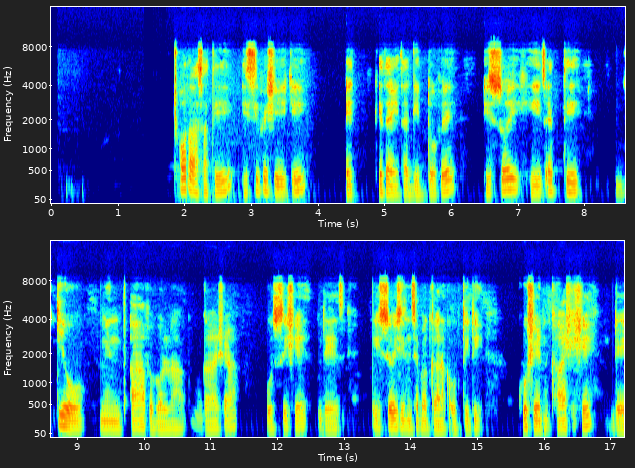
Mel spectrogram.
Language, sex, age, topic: Gamo, female, 25-35, agriculture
